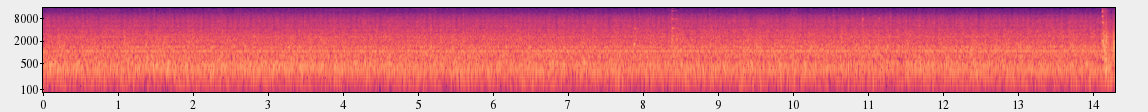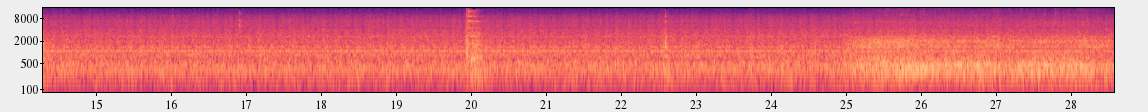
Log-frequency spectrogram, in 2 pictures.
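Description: Metal lathe running steadily with a steady hum while a drill bit in the tailstock chuck drills a 3/8-inch hole lengthwise through a metal bar. There are two sharp clicks, about 14 and 20 seconds in. The cutting gets louder near the end as the drill is fed in.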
